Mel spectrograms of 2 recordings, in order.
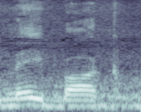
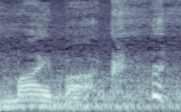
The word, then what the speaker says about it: Maybach: it I don't know people pronounce Maybach like that but it's mybach so um 101 confirmation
